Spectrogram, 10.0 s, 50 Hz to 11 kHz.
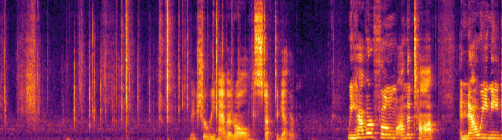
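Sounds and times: paper and foam rustling: 0.0s - 5.2s.

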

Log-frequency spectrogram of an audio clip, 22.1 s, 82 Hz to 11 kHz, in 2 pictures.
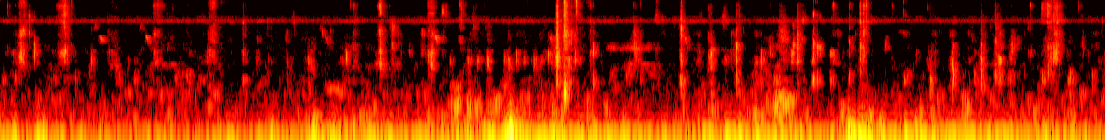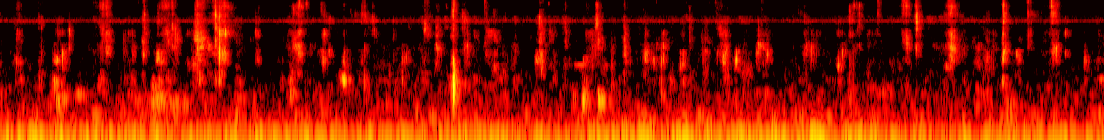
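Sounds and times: monkeys chewing: 0.0s - 22.0s.

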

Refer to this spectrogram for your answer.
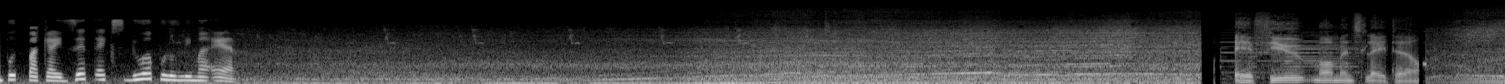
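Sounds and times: distant motorcycle engine revving: 4.7s - 12.0s.

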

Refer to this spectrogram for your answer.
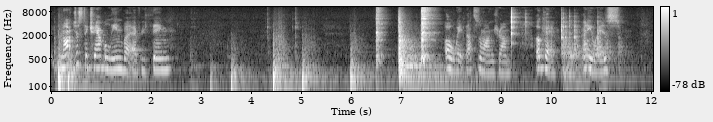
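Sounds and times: drum strokes: 3.2s - 8.3s.

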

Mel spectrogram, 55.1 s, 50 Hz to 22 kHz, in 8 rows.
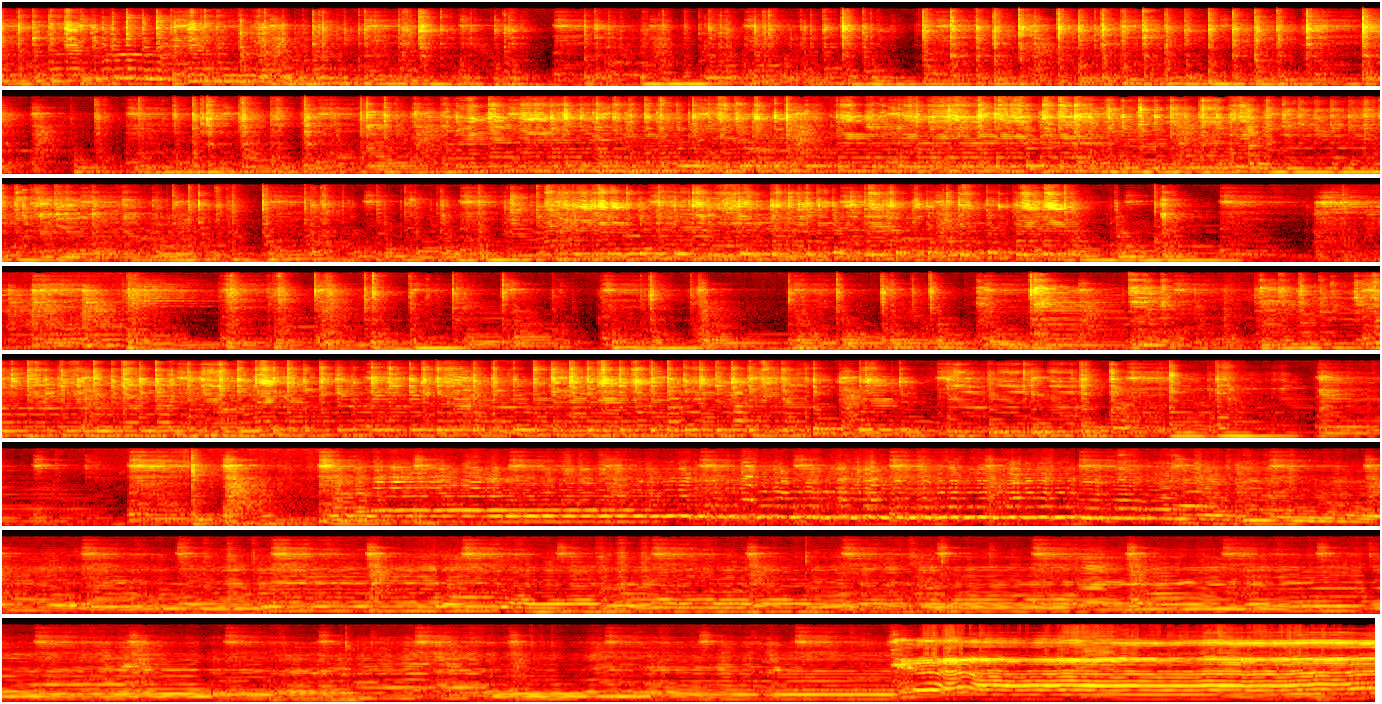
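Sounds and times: bass string instrument improvising: 0.0s - 55.0s.

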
